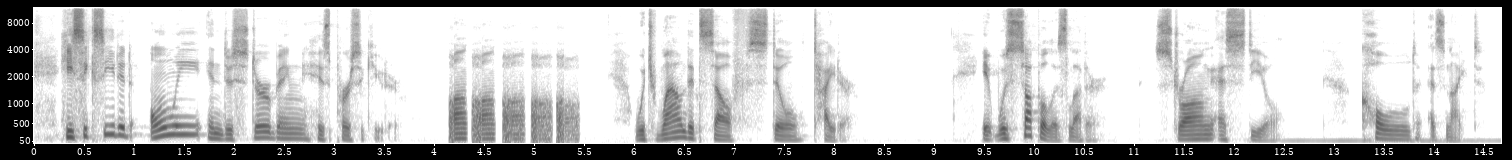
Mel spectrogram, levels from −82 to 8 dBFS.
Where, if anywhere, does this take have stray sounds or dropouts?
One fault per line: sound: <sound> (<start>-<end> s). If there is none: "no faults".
sound: laugh (4.1-5.5 s)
